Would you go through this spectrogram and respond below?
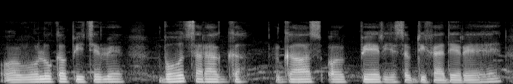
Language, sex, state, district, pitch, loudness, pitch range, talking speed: Hindi, male, Arunachal Pradesh, Papum Pare, 120 Hz, -15 LUFS, 110-120 Hz, 175 wpm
